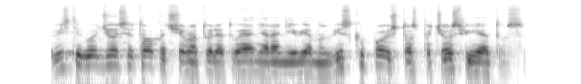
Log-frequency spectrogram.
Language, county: Lithuanian, Kaunas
